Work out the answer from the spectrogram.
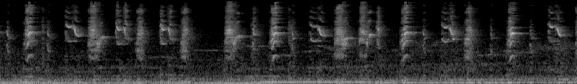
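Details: Songbird training material of a long-tailed shrike: rasping squawks and short curling whistles in a rapid, uneven series, with a low steady hum in the background.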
